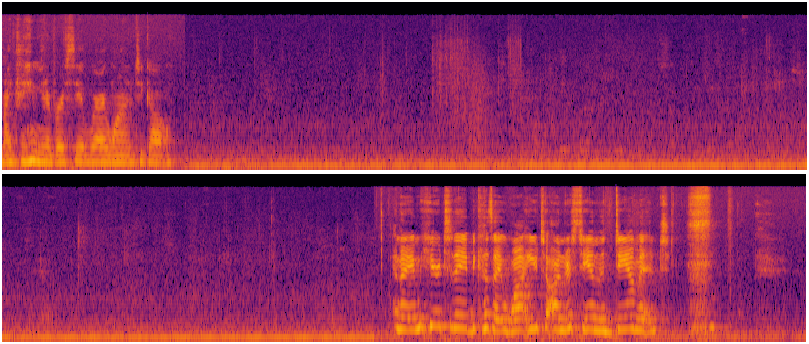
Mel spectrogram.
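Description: A young woman speaks emotionally into a microphone, her voice breaking.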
